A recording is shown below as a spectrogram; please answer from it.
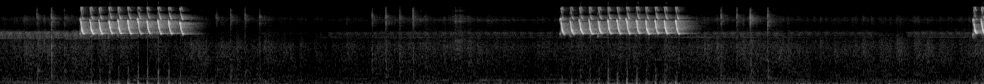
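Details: Konin, a sunbird, delivering cililin-filled song as a training recording for other birds: two bursts of a dozen rapid, shrill, buzzy notes about five seconds apart, with quiet clicks between and a steady thin high whine.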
